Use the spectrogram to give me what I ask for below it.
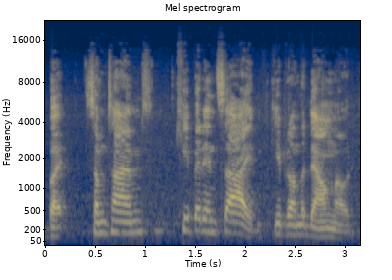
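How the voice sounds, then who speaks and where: A man hosting a kids' Bible lesson who tells the story in a lively, casual way and slips into voices for its characters. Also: fairly high pitch, moderate pace, slight background noise. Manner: animated, plays voices in his stories, casual slang. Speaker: children's ministry host.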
